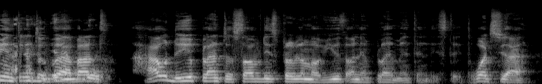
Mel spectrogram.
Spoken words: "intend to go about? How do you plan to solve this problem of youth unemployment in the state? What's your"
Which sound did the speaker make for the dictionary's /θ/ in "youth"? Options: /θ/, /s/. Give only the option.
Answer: /θ/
